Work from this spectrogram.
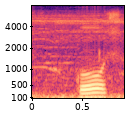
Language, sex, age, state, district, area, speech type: Urdu, male, 18-30, Uttar Pradesh, Muzaffarnagar, urban, spontaneous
